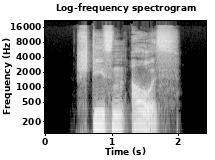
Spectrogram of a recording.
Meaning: inflection of ausstoßen: 1. first/third-person plural preterite 2. first/third-person plural subjunctive II
- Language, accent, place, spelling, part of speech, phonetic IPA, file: German, Germany, Berlin, stießen aus, verb, [ˌʃtiːsn̩ ˈaʊ̯s], De-stießen aus.ogg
